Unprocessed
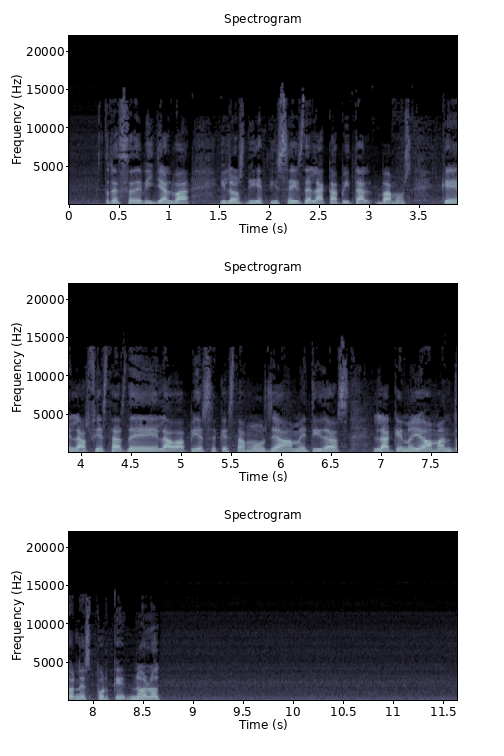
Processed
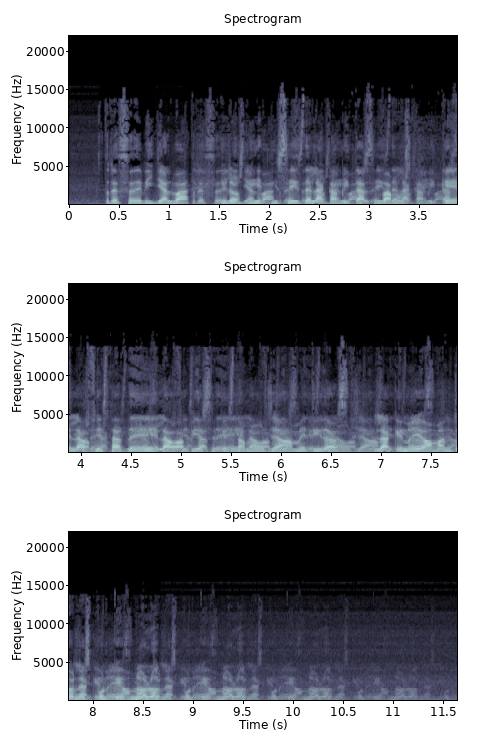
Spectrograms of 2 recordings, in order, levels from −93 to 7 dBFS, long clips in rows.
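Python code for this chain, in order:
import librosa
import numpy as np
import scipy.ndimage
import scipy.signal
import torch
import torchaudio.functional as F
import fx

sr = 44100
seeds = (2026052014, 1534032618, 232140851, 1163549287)

y = fx.echo_feedback(x, sr, ms=862, feedback_pct=50, wet_db=-7.0)
y = y * librosa.db_to_amplitude(7.5)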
